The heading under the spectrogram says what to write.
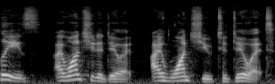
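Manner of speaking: acted weary, exasperated begging, patience all gone. Imitating a character in every combat session, begging: exasperated plea. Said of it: "the most, like, exasperated".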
